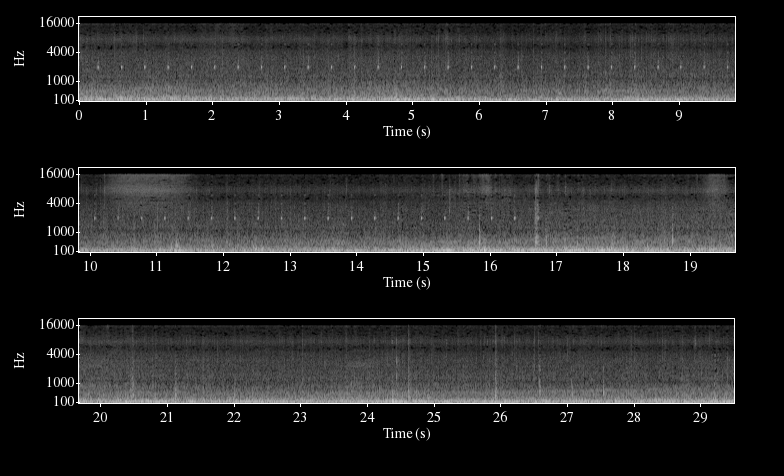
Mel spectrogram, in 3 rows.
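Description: Cabin noise of a Toyota Wigo hatchback driving in heavy rain: a steady low rumble of engine and road noise. Over it, the turn signal ticks evenly, about three times a second, until it stops about 17 seconds in.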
